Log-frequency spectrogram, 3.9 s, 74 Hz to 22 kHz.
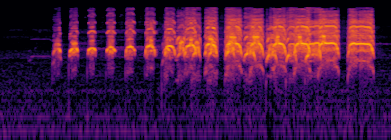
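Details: Osprey calling at the Charlo nest early on 10 August 2018 as chick C6 fledges: a quickening series of whistled chirps that swells into louder, longer, harsher squeals.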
